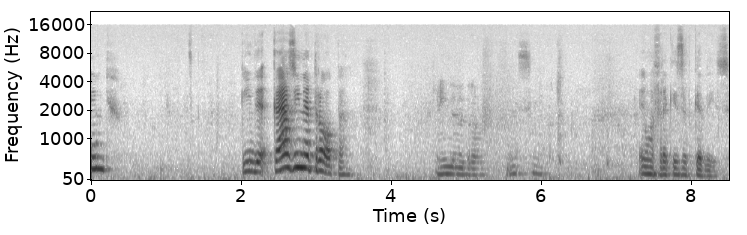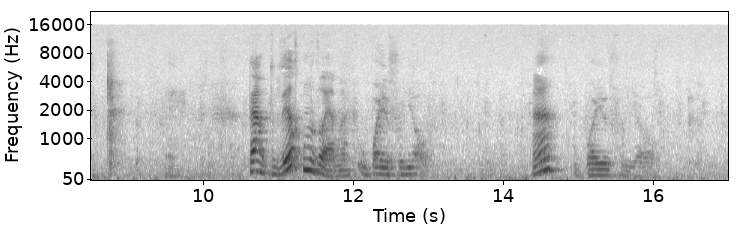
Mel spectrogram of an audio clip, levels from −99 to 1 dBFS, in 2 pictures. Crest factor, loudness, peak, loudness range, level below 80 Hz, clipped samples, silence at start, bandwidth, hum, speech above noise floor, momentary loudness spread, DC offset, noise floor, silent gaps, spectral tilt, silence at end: 26 dB; -29 LUFS; -6 dBFS; 12 LU; -56 dBFS; under 0.1%; 0 s; 16 kHz; none; 26 dB; 27 LU; under 0.1%; -54 dBFS; none; -5 dB/octave; 0.9 s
